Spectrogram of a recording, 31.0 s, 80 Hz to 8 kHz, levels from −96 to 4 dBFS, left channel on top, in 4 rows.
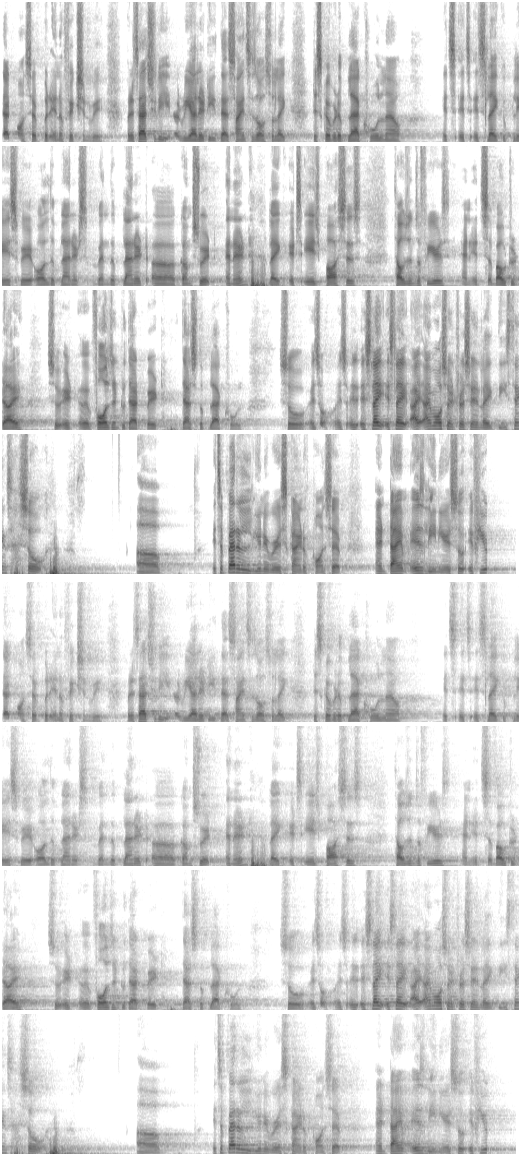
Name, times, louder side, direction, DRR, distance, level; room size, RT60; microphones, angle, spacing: voice 1, 0.0-6.0 6.7-19.3 19.7-24.1 25.3-25.7 26.4-28.6 28.9-30.5, left 6 dB, 65° left, 19 dB, 0.6 m, -36 dB
29.5 x 19.5 x 9.4 m, 2.6 s
head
